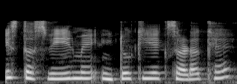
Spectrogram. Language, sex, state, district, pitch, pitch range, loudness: Hindi, female, Uttar Pradesh, Lucknow, 275 Hz, 255-290 Hz, -14 LUFS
